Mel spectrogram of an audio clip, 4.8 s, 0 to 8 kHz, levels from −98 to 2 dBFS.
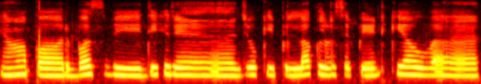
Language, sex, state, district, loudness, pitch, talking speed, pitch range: Hindi, female, Jharkhand, Palamu, -16 LUFS, 220 Hz, 185 wpm, 210-235 Hz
